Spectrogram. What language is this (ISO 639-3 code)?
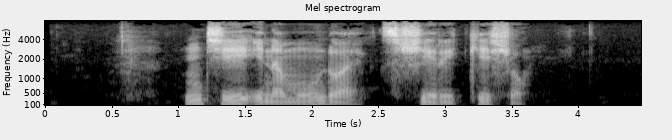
swa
